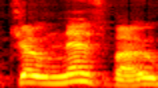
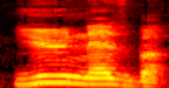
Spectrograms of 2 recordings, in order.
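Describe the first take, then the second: First: The first name begins with a J sound. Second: The first name begins with a vowel sound. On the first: This is how people usually say it. The speaker calls it wrong. "the author that we usually call" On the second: This is closer to the original pronunciation. The speaker calls it right. "I think the pronunciation is more like"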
